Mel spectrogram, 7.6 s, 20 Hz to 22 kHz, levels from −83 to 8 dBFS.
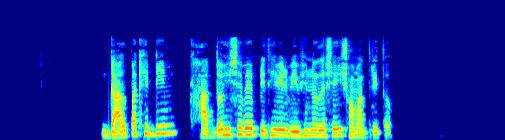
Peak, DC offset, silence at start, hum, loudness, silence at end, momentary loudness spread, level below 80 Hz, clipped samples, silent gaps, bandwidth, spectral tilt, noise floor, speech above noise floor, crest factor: -2 dBFS; under 0.1%; 1.55 s; none; -20 LUFS; 1.7 s; 11 LU; -60 dBFS; under 0.1%; 2.72-2.84 s; 7.6 kHz; -6.5 dB/octave; under -90 dBFS; over 71 dB; 20 dB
